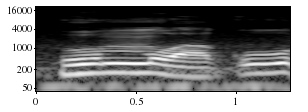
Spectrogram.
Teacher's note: Baca jelas enggak berdenggung, pendek saja. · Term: izhar syafawi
